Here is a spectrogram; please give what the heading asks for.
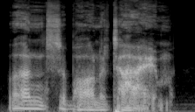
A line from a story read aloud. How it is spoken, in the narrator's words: the old woman growled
